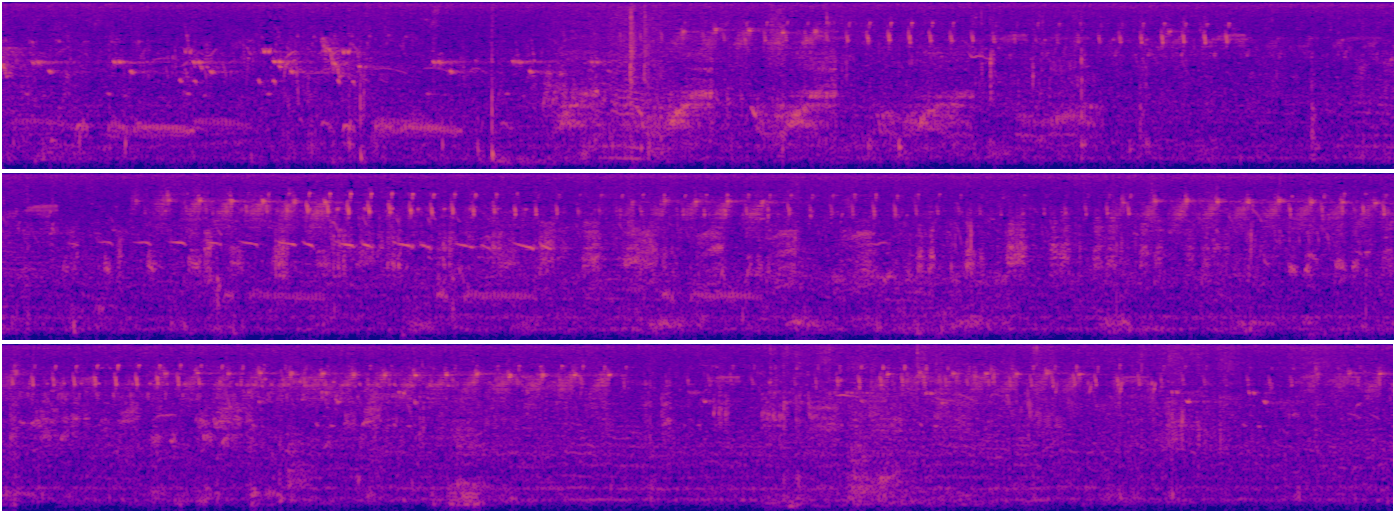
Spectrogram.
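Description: Wild bird calls and chirps in the first few seconds, then high, rapid trills that repeat over and over, typical of insects, with more bird calls mixed in.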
